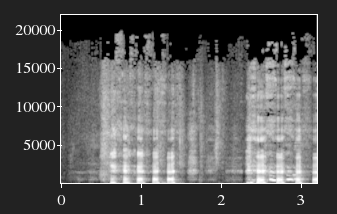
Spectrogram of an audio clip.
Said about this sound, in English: Shorty's my little guard dog. That's the beagle. I sure hope y'all heard him barking.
